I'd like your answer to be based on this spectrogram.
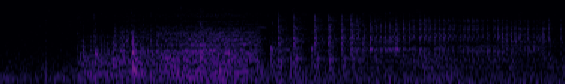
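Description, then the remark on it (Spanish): The rickety old wooden door of a rustic house is pushed open, with a drawn-out creak followed by a quick string of rattling clicks as it swings. No voices are heard. “Se detiene ante ella y la empuja.”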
